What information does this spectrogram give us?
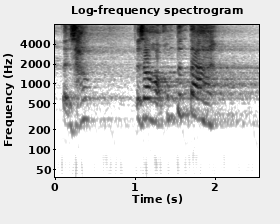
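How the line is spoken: Trembling question. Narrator (Vietnamese): Trác Lỗ run run rộng hỏi

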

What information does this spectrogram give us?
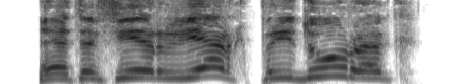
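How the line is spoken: Shouting woman. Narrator (Russian): крикнула женщина

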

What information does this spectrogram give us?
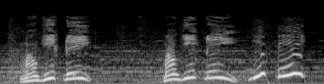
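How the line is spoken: Two shouting together. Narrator (Vietnamese): Lệnh Hồ Xuân và Doanh Doanh cùng la lên

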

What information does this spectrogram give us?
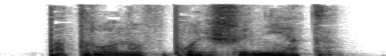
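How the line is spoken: Whisper. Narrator (Russian): прошептал свободовец

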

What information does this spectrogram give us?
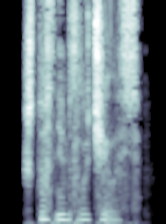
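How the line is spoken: Whispered question. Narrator (Russian): шепотом спрашиваю я

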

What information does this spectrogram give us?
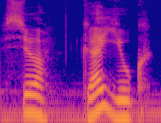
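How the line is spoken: Strangely calm tone. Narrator (Russian): до странности спокойным тоном произнес Миша

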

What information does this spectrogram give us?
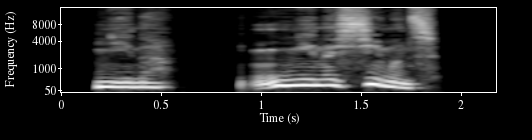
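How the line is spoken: Stammering. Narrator (Russian): заикаюсь я

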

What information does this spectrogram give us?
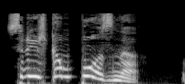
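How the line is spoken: Shout. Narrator (Russian): выкрикнула Элис

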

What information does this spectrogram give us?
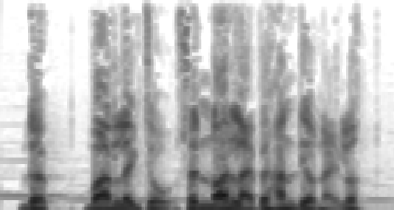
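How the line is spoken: Calm, cold voice. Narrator (Vietnamese): hắn bình tâm tính trí, lạnh lùng nói

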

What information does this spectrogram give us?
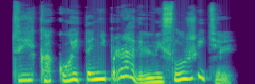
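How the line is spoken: Shocked whisper. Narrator (Russian): потрясенно прошептала Эвелин

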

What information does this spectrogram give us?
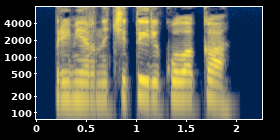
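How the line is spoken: Growl. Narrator (Russian): прорычал Рамбалак

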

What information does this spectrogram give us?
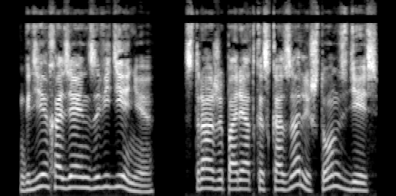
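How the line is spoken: High ringing female voice. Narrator (Russian): одна из гетер высоким звучным голосом спросила

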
